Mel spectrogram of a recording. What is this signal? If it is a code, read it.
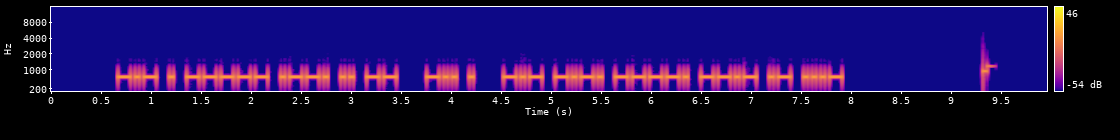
Morse code, heard as a keyed tone, about 28 wpm, 700 Hz. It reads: KE0PIM DE KC9QAV
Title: USA Callsign DE Callsign - 6 Characters - 28wpm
